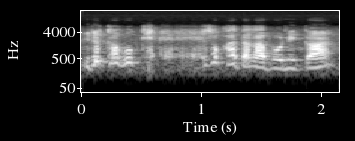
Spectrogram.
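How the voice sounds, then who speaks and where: A woman's voice: high-pitched, lively intonation, moderate pace, creaky, muffled recording, slight background noise. A woman pastor preaching a sermon in a conversational, repetitive way and reading scripture aloud. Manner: conversational, repetitive preaching that acts out little dialogues.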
